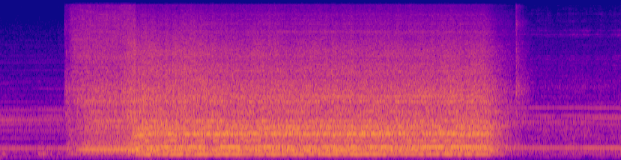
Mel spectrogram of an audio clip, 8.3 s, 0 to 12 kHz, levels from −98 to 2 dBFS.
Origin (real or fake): real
